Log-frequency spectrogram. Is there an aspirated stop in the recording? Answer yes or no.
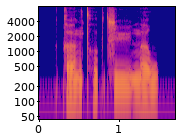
yes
